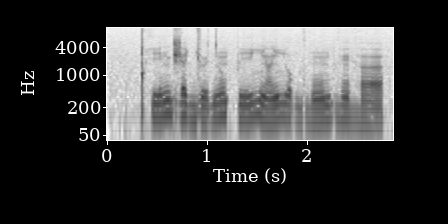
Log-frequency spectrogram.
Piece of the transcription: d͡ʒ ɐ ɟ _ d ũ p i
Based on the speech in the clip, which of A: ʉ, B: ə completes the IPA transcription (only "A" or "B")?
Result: A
